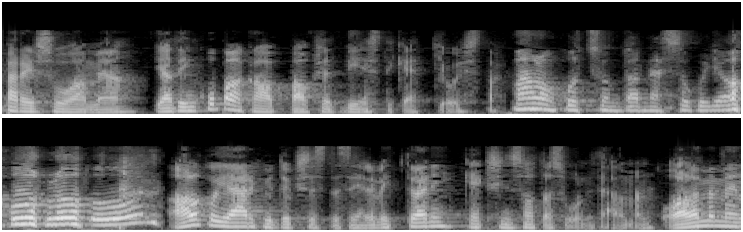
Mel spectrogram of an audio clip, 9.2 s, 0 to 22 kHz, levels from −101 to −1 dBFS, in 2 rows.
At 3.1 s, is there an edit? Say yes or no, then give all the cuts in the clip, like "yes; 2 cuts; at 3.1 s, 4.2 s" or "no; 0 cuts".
yes; 2 cuts; at 3.1 s, 5.6 s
